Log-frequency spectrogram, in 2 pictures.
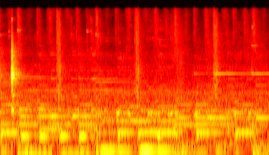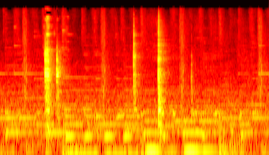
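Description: A utensil clinks and scrapes in a bowl as yogurt, oil and Montreal spice are mixed together, with irregular sharp taps over a low steady hum, close by.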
